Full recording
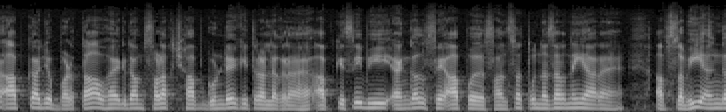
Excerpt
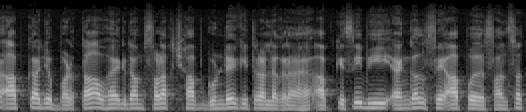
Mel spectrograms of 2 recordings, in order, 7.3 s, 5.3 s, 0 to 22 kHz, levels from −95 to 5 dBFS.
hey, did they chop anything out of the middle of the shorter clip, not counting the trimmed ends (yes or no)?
no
